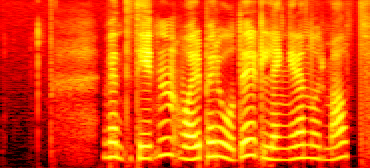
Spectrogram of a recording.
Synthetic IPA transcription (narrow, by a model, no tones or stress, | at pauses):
ʋɛnt̪ət̪ʰiːd̪n̩ʋɑːɾiːpʰæɾɪuːd̪əɾlɛŋəɾɛnːʊɾmɑːlt̪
